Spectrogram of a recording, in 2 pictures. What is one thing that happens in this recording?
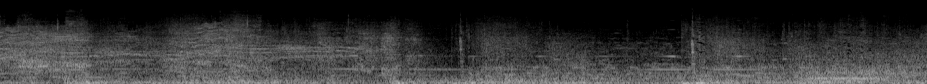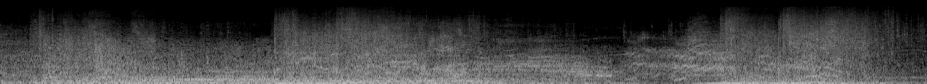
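Energy guns fire in bursts.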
